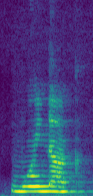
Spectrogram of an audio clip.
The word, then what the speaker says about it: मोइनाक: निर्माल्यो और मोइनाक, मतलब ओ ज्यादा होता है बंगाली में, यस मैम।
